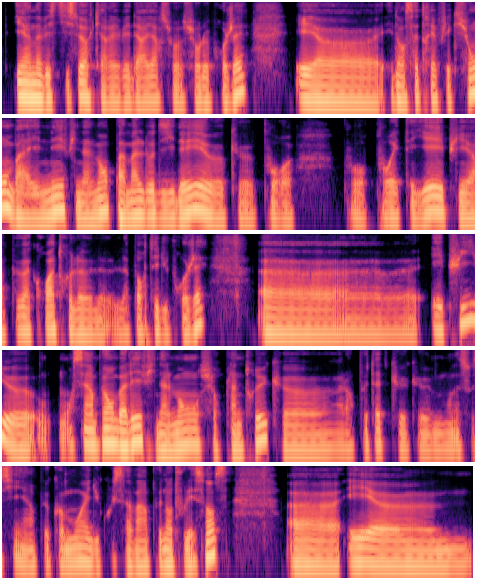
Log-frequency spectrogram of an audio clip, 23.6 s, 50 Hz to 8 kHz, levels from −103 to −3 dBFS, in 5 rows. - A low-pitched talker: Yes, very low, 95 Hz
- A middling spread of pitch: No, narrow, 2.3 semitones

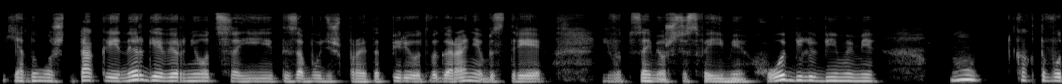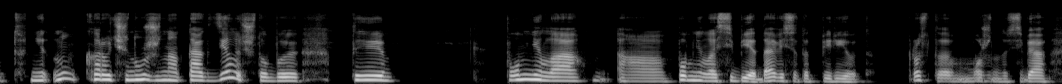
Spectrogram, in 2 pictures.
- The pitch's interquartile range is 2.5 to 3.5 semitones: No, average, 5.1 semitones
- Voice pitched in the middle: Yes, medium, 160 Hz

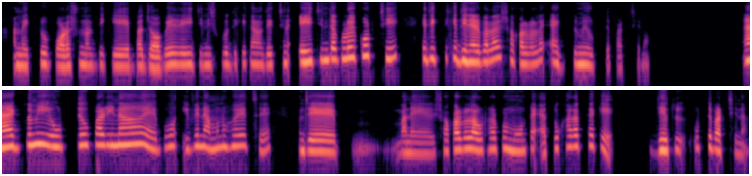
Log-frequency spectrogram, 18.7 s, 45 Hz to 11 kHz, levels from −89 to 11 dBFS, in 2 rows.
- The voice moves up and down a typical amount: No, wide, 5.8 semitones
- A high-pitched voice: Yes, high, 230 Hz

